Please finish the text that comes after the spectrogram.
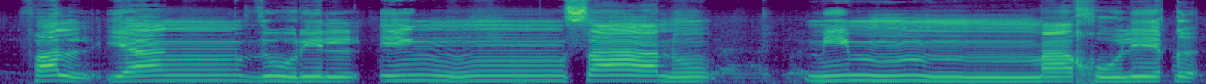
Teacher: এই যে নুন সাকিনের মধ্যে গুনাহ করব, নুন সাকিনের পরে সিনটি হলো ইকফার হরফ।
